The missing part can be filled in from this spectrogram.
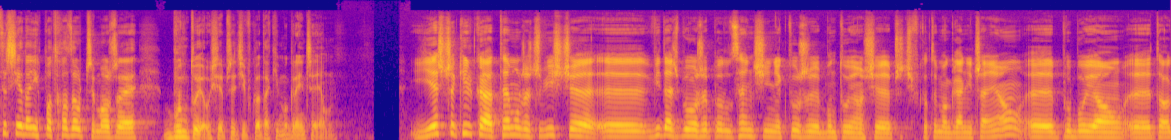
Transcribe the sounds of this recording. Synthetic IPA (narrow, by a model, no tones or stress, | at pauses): t̪ɘt͡ʂɲɛd̪ɔɲixpɔt̪xɔd̪zɔ̃w̃t͡ʂɘmɔʐɛbunt̪ujɔ̰̃w̃ɕɛpʂɛt͡ɕifkɔt̪akʲimɔɡɾa̰ɲit͡ʂɛ̰ɲɔ̰m | jɛʂt͡ʂɛkʲilkat̪ɛmuʐɛt͡ʂɘvʲiɕt͡ɕɛ | vʲid̪ad͡ʑbɘwɔʐɛpɾɔd̪ut̪sɛɲt͡ɕiɲɛk̚t̪uʐɘbunt̪ujɔ̃w̃ɕɛpʂɛ̥t͡ɕi̥fkɔt̪ɘmɔɡɾaɲit͡ʂɛɲɔmpɾubujɔ̃w̃t̪ɔ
